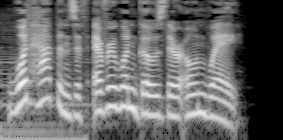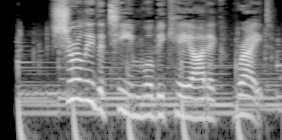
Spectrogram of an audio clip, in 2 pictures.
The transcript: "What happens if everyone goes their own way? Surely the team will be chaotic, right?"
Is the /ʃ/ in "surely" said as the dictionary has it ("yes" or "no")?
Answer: yes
